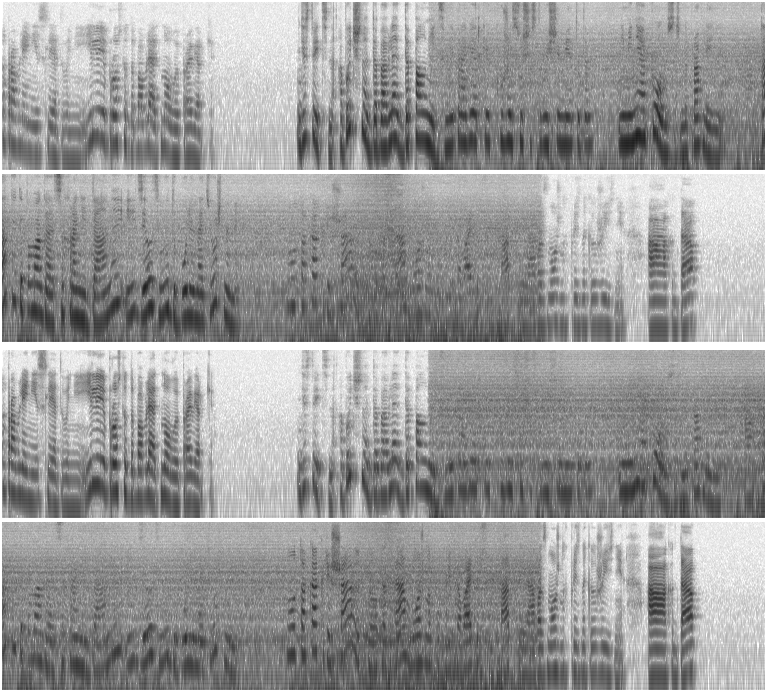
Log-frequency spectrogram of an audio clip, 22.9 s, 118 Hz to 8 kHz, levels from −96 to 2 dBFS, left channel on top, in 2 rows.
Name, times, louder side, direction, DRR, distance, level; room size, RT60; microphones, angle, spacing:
voice 1, 0.0-3.2 11.1-11.5 15.7-21.8, right 8 dB, 70° right, 0.3 m, -28 dB
voice 2, 4.4-8.9 9.2-10.9 11.4-15.0, left 6 dB, 70° left, 0.4 m, -24 dB
sound 1, 6.4-19.5, right 2 dB, 45° right, 0.7 m, -29 dB
sound 2, 13.6-18.8 19.1-19.2, equal, 10° left, 0.5 m, -29 dB
5.2 x 2.2 x 2.2 m
head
